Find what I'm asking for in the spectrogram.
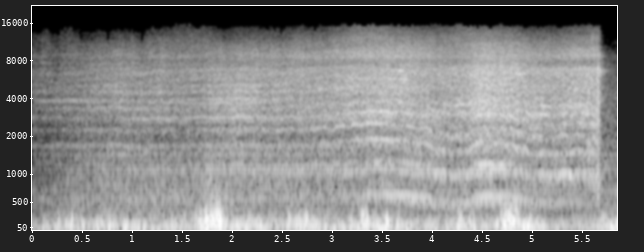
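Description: A radio-controlled quadcopter comes in to land, its propellers giving off a steady close whirring whine that bends up and down in pitch over a constant motor hum.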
